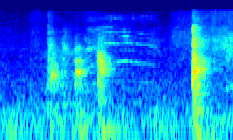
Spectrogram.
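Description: A female cat meows insistently as she comes in hunting down a person, about four short, strained cries in quick succession with a brief pause before the last, loud, with no one talking over them.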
